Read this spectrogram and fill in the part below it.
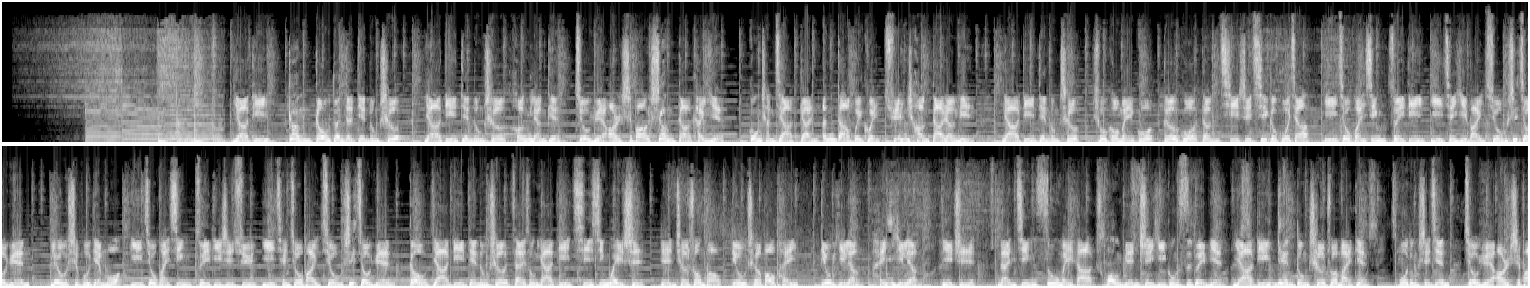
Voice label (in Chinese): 男 促销 电动车, 促销男配; 雅迪电动车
